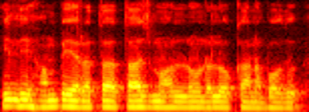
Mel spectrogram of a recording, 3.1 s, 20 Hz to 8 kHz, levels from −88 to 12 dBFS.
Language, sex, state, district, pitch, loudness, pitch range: Kannada, male, Karnataka, Koppal, 115 Hz, -15 LUFS, 110-120 Hz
